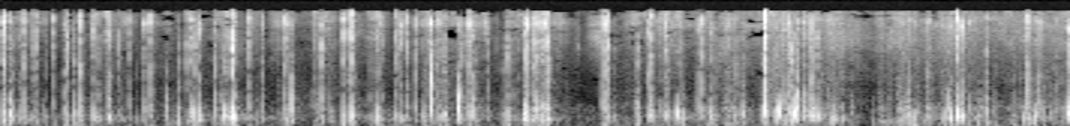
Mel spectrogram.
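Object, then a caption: Sheet of textured vinyl faux-leather fabric. Long acrylic nails scratch and tap across a sheet of iridescent holographic vinyl/PU faux-leather fabric with a raised scale texture. The result is a dense run of quick, dry clicks and scratchy rasps, centered in the low-mid range with little bass or high sparkle, with brief pauses between bursts.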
